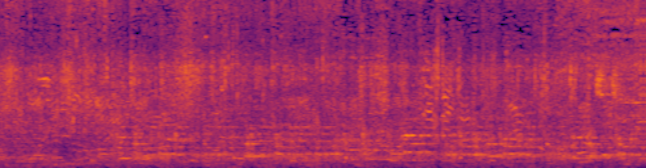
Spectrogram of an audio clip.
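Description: Crowd at a busy outdoor fair: many voices chattering together over music playing, at a steady level.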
